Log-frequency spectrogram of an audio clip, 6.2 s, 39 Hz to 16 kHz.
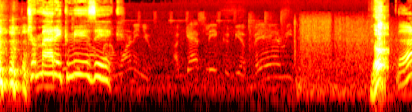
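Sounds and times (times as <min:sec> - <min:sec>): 
speech: 0:00.0 - 0:01.9, 0:05.6 - 0:06.1
loud booming movie explosion: 0:04.4 - 0:06.1.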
